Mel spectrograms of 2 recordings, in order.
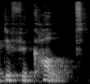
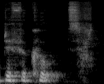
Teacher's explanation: the letter that's made in a schwa sound in green so in the word difficult the uh isn't fully pronounced if we were to fully pronounce it we'd say difficult but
